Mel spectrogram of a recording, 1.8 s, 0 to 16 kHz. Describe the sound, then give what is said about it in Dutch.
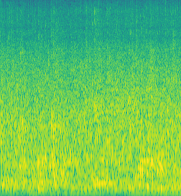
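Steady rushing and splashing of water churned by a windmill's Archimedes screw turning 40 times a minute, scooping water up and tipping it into the neighbouring polder a metre higher, a continuous moderately loud wash with no clear pauses and no voices. “Dan maakt deze vijzel 40 omwentelingen per minuut. En dan schept hij dus hier beneden het water achter elkaar op, draait hij naar boven, gooit hij het in de andere polder, hiervoor.”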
